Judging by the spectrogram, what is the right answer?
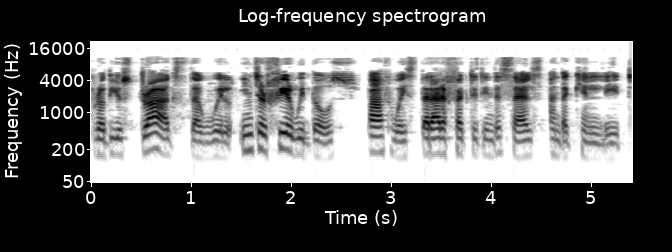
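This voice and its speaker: Answering interview questions at a moderate pace, a woman with a low, deep voice and an Argentine Spanish accent speaks as a guest anatomy professor. She walks listeners through her field patiently and methodically, one step at a time.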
